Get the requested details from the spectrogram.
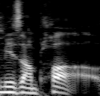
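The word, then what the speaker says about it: mise en place: it how do you how you mis pla which is you know French so it's it's all you gota you gotta say it in a fancier accent than I did um but that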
